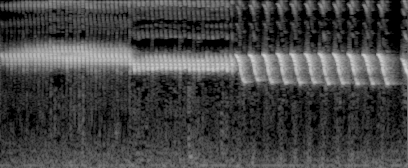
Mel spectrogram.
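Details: Canary song: a very fast high rolling trill that steps down slightly in pitch, then breaks into slower, separate down-slurred chirps repeated about three per second.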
